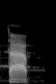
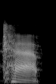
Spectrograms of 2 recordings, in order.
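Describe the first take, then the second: First: The T is released with no puff. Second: The T is released with a strong puff. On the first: The speaker calls it wrong. "we pronounce the letter T without aspirating it" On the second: The speaker calls it right. "every time I pronounce a T sound, the air moves"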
